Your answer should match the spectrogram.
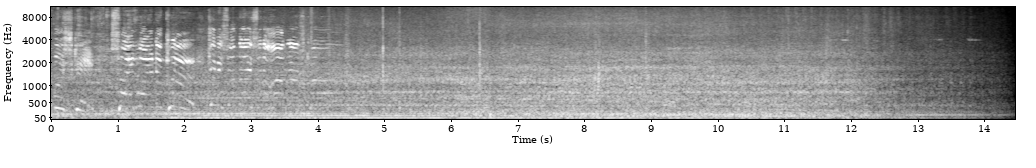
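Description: Engine and road noise heard from inside a moving vehicle, a steady low hum with a rushing sound. It fades out over the last two seconds.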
